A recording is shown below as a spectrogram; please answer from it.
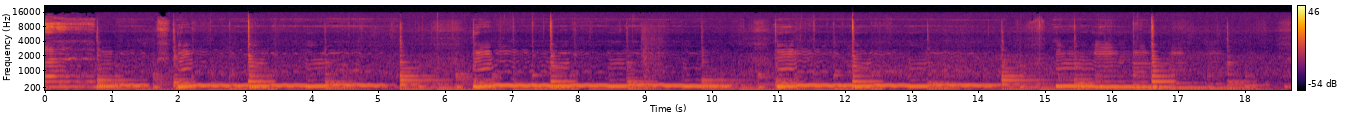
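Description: Acoustic guitar picked and strummed steadily, with a wordless hummed melody over it that wavers in pitch.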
